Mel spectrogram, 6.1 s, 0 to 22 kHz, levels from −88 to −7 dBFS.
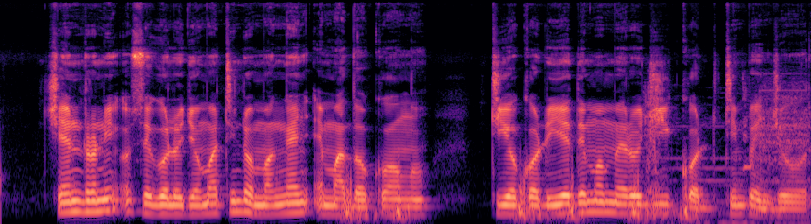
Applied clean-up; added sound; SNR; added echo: none; Wind + Printer; 13 dB; none.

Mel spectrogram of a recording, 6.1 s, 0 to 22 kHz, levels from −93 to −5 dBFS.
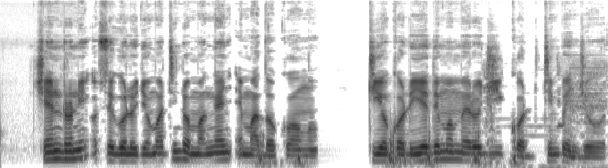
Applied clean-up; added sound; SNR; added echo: classical method spectral subtraction.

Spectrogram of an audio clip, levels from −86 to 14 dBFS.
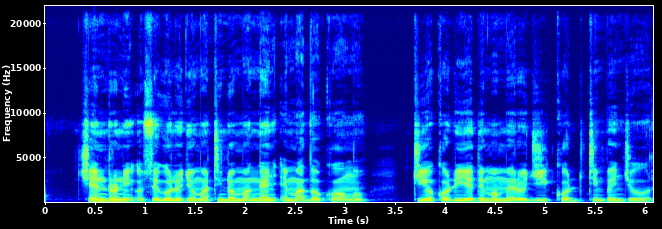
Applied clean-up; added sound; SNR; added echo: none; none; none; none.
